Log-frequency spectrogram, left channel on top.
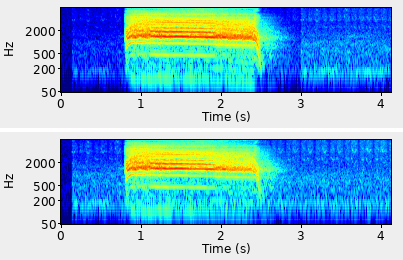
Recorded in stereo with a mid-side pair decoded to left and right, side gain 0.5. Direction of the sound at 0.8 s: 5° right.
